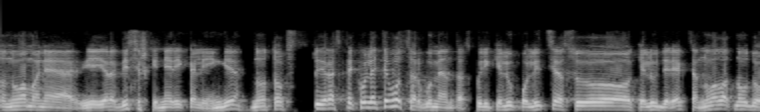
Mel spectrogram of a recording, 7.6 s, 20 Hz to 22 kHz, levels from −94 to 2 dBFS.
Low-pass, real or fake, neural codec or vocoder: 7.2 kHz; real; none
